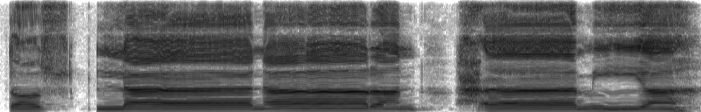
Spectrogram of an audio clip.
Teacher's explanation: نون زبر کے آگے الف مدہ ہے، اسے 1 الف کے برابر کھینچ کر پڑھیں گے۔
